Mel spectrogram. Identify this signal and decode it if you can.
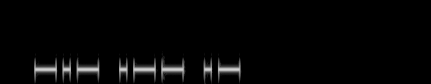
Morse code, heard as a keyed tone, about 17 wpm, 700 Hz. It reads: KWA
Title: USA Call Sign Postfixes - 3 Letters 17wpm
